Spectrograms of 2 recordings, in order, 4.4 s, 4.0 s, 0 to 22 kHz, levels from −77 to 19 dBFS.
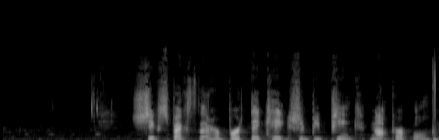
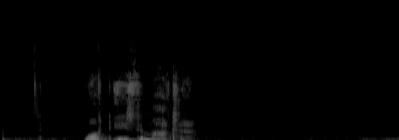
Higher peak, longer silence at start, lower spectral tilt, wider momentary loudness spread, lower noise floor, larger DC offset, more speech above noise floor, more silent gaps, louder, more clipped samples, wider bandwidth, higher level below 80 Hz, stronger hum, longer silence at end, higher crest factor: first, -2 dBFS vs -24 dBFS; first, 1.35 s vs 0.05 s; second, -3 dB/octave vs -4.5 dB/octave; second, 8 LU vs 22 LU; second, -65 dBFS vs -74 dBFS; neither; first, 40 dB vs 33 dB; neither; first, -24 LUFS vs -42 LUFS; neither; second, 14 kHz vs 16.5 kHz; first, -46 dBFS vs -68 dBFS; neither; about the same, 0 s vs 0 s; about the same, 24 dB vs 22 dB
